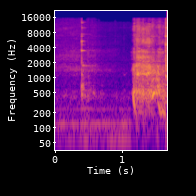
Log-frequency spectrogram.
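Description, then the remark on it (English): A loud, rough cough erupts and lasts about half a second, preceded by a brief faint click. “Hang on, I have to make a disgusting cough now.”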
